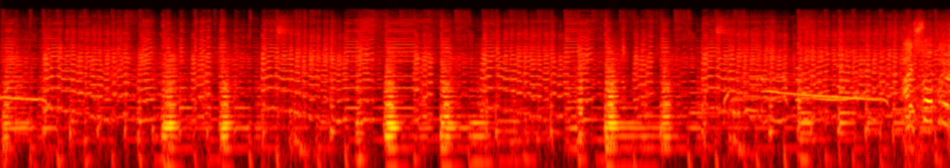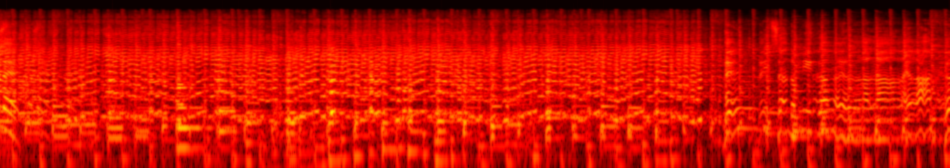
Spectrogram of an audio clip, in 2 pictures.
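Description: Live band playing fast instrumental Romanian folk dance music for a hora, loud and continuous, with a brass lead.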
